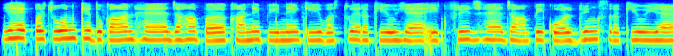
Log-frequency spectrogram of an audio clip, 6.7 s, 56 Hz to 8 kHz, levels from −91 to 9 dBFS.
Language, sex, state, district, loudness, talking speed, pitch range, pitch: Hindi, female, Haryana, Jhajjar, -15 LUFS, 225 wpm, 230-250 Hz, 240 Hz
